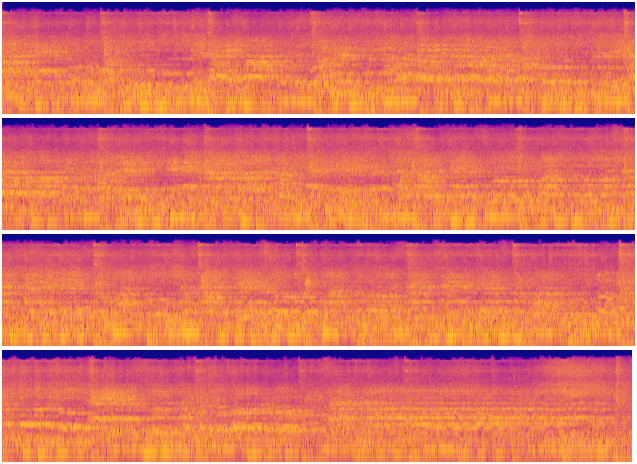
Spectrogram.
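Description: Church choir singing a hymn, many voices together over accompaniment with a steady beat.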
